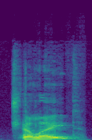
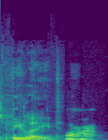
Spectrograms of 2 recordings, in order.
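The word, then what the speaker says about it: chelate: Magnesium chilate. Yes, magnesium chilate. It's keate. I try to use phonics. It was ch. So I was trying my phonics.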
